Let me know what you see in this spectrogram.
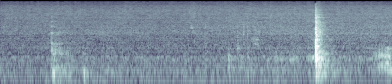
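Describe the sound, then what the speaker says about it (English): Mushrooms frying in a pan, a soft steady sizzle with a few stirring scrapes and one sharp clack of a utensil near the end. "now we're letting these fry up"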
